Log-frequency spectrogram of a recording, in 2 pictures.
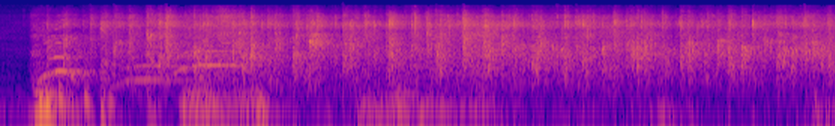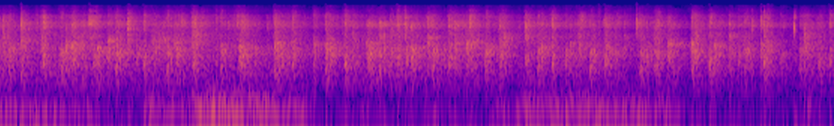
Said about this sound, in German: An dieser Stelle kommt frenetischer Applaus.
